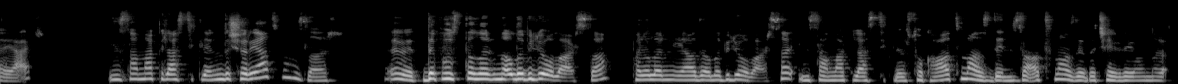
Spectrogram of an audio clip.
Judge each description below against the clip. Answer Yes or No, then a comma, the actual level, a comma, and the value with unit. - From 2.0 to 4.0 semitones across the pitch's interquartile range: No, average, 4.8 semitones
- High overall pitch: Yes, high, 210 Hz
